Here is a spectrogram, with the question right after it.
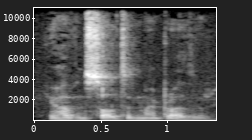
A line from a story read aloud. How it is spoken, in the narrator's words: said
